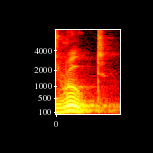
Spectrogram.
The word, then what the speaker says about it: Root: So I went home and I asked my mom, I said, Mom, how do you pronounce this so ugly name? She said, well, your dad said it's Root.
